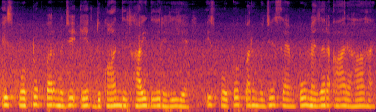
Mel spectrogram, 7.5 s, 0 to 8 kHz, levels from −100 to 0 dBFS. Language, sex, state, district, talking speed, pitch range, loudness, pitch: Hindi, female, Madhya Pradesh, Umaria, 150 wpm, 170-195 Hz, -17 LUFS, 180 Hz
